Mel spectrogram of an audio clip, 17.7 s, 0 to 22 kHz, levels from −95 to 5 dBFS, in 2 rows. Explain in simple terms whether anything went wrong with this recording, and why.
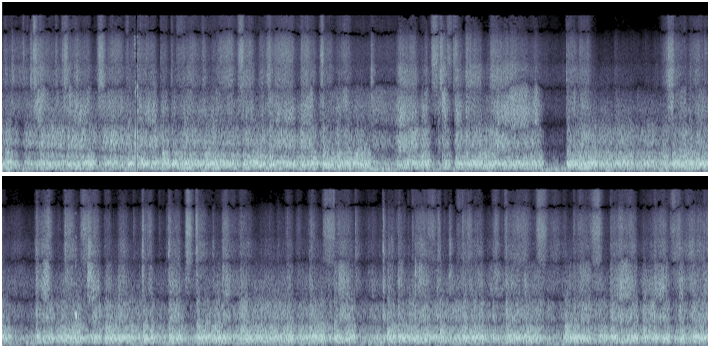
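Two brief glitches stand out, a short blip from about 1.64 to 1.70 s and another from 9.73 to 9.76 s. Both are damaged data in a compressed stream: a few bytes of the file were corrupted, so the decoder misread those frames before recovering.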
